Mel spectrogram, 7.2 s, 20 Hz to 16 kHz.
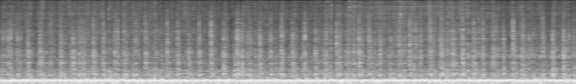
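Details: Honda CB550K idling with a busy irregular metallic rattle and ticking over the engine drone; owner unsure whether primary chain, cam chain or crank bearing is the source.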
